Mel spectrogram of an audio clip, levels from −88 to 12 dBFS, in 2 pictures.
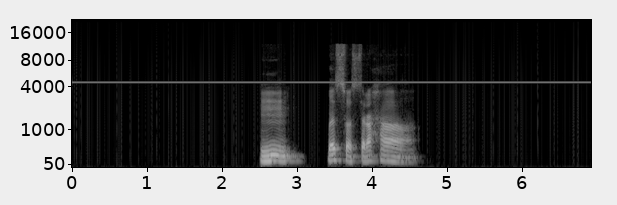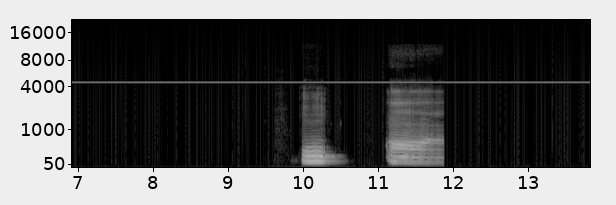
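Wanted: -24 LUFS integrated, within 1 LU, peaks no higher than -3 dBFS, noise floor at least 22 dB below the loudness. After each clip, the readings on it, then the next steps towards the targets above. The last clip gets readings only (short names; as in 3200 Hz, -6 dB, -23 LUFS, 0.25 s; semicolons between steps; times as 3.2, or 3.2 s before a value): ticks 46/s; steady tone 4500 Hz; tone level -43 dBFS; loudness -28.0 LUFS; peak -10.5 dBFS; loudness target -24.0 LUFS
-> de-click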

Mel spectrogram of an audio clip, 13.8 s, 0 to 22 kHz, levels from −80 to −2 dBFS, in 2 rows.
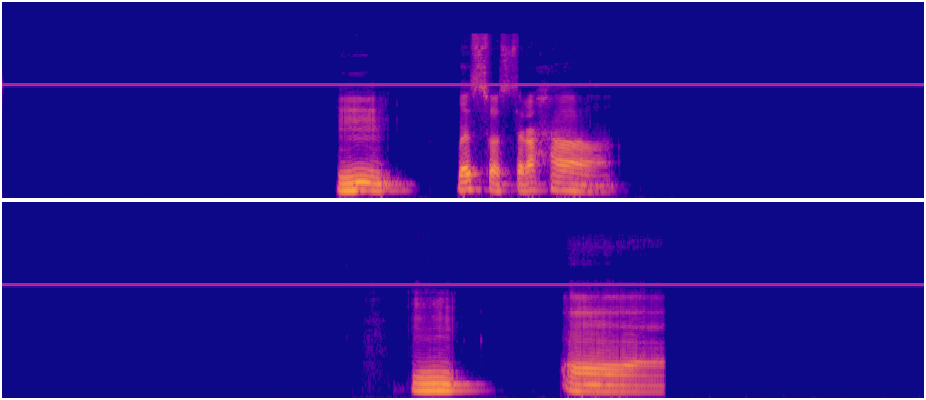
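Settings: ticks 0/s; steady tone 4500 Hz; tone level -43 dBFS
-> notch 4500 Hz, Q 30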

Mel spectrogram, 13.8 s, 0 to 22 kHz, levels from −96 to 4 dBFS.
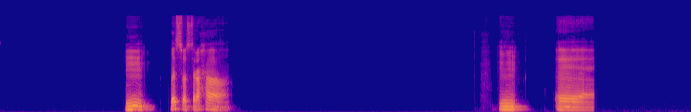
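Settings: steady tone none; loudness -27.5 LUFS; peak -10.5 dBFS; loudness target -24.0 LUFS
-> gain +3.5 dB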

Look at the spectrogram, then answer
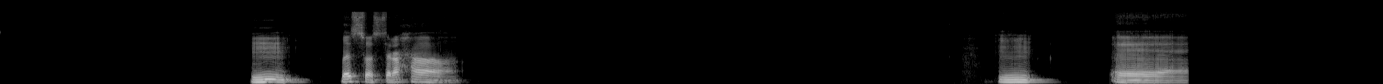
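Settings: loudness -23.5 LUFS; peak -7.0 dBFS; noise floor -83 dBFS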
